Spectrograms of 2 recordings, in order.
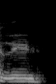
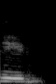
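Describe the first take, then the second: First: The vowel is short, sounding like 'red'. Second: The vowel is long, sounding like 'reed'. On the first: It is the past form of the verb. "ये वाली को बोलते हैं रेड" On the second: It is the present form of the verb. "इसे बोलते हैं रीड"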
